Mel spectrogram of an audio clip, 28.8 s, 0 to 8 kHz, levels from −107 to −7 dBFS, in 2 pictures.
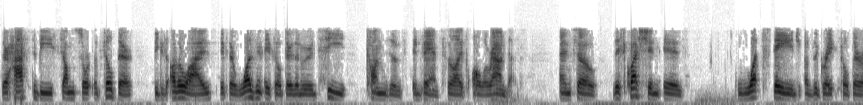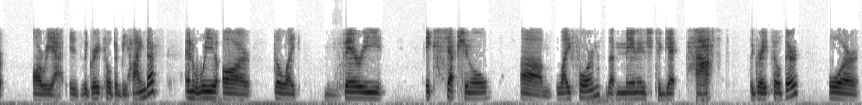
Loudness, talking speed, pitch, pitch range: -24 LUFS, 135 wpm, 120 Hz, 110-130 Hz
